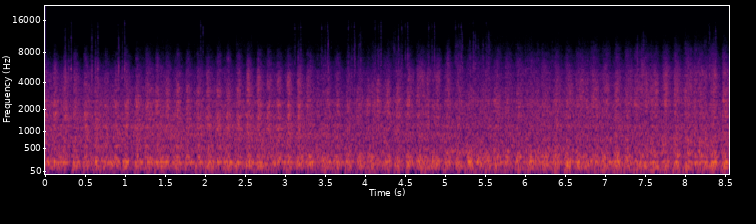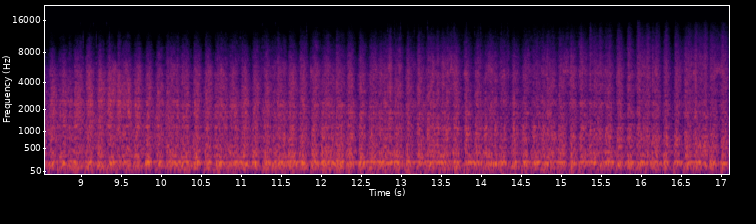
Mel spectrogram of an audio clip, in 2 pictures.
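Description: A steam locomotive chuffs hard and fast as it approaches.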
